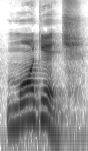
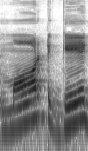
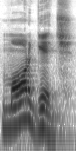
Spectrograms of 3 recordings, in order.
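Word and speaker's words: mortgage: इसी तरह मॉर्गेज, देखिए टी यहाँ खामोश है, मॉर्ट गेग नहीं बोलेंगे और ना ही गेज बोलेंगे, मॉर्गेज, रहन या गिरवी।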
